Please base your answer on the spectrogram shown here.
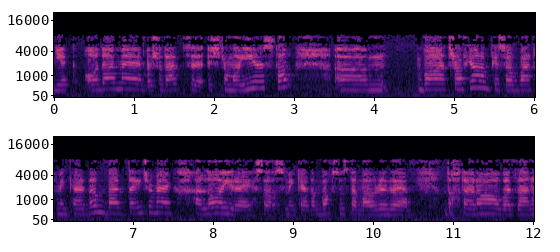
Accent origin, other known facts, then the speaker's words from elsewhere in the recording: Kabul, Afghanistan; also born or lived in Badakhshan; ما در بدخشان به دنیا آمدیم ولی بقیام در کابل سپری شدم، چون به نظر به دلایلی که وجود داشت خانواده مجبور شدن در کابل کوچ کنن و ما هم بقیام رو در کابل سپری شدم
